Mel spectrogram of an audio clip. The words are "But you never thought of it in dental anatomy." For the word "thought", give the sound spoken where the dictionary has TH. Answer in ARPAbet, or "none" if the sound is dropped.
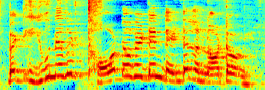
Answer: T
